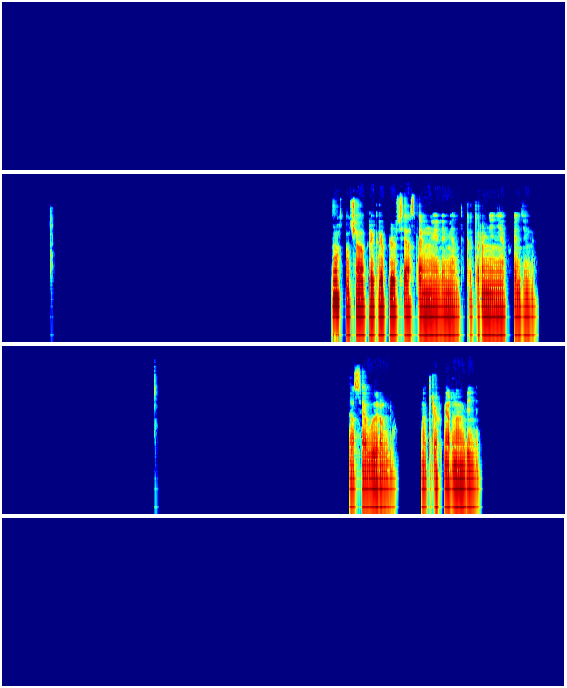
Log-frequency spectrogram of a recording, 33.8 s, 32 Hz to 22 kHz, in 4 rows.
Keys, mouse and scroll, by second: 8.0 click, 10.0 middle click, 10.9 scroll up 1, 13.0-14.3 drag, 20.5 click, 21.4 middle click, 21.4 scroll up 1, 21.7 scroll down 1, 24.0 scroll down 1, 24.3 scroll up 1, 27.2 click.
